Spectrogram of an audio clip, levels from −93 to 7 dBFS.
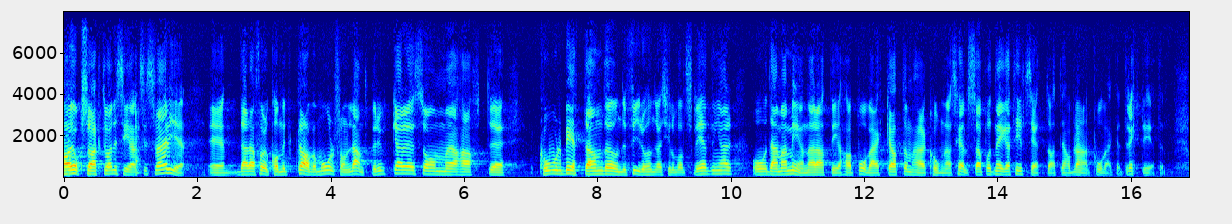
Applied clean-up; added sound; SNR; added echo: none; none; none; none.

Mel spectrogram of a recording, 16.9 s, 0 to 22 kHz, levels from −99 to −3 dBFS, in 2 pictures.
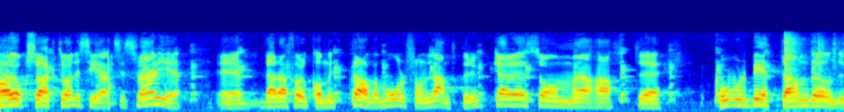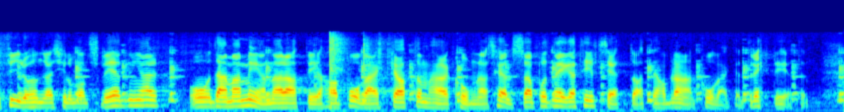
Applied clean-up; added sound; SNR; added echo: none; Coin (dropping) + Clock; 19 dB; none.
